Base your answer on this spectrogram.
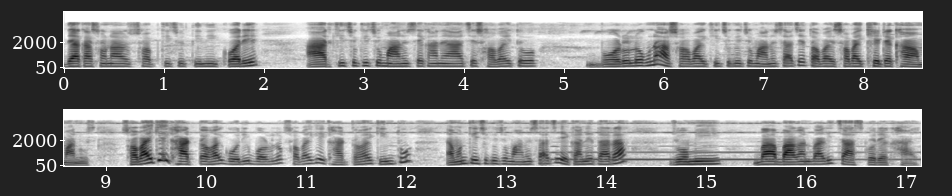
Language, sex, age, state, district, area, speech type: Bengali, female, 60+, West Bengal, Darjeeling, rural, spontaneous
